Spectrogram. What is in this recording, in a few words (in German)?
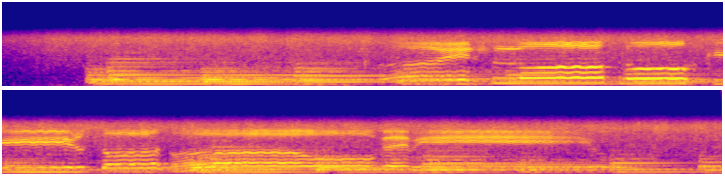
Grammophon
